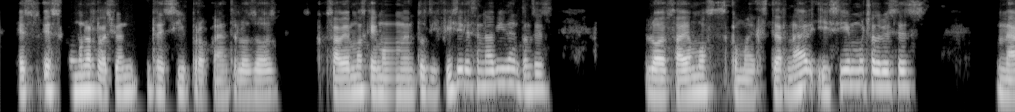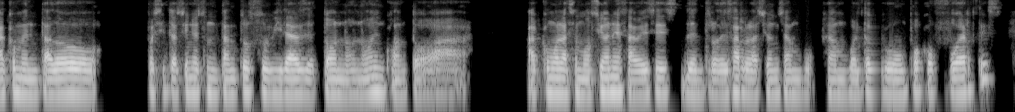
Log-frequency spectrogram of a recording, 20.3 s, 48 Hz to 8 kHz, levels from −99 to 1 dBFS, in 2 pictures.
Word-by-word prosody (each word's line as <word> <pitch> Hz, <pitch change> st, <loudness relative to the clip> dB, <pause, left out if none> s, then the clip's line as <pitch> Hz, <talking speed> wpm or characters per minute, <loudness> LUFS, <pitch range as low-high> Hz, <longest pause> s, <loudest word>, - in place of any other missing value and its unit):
es 115 Hz, +1 st, -2 dB
es 130 Hz, 0 st, +1 dB
como 125 Hz, 0 st, 0 dB
una 135 Hz, -, +7 dB
relación 120 Hz, +2 st, 0 dB
recíproca 115 Hz, -4 st, -3 dB
entre 105 Hz, +1 st, -7 dB
los 105 Hz, 0 st, +1 dB
2. 105 Hz, 0 st, +1 dB, 0.5 s
Sabemos 115 Hz, +3 st, +3 dB
que 125 Hz, -, +2 dB
hay 120 Hz, -, +2 dB
momentos 115 Hz, +1 st, -1 dB
difíciles 135 Hz, +9 st, -1 dB
en 160 Hz, -, -1 dB
la 160 Hz, 0 st, +3 dB
vida, 175 Hz, +1 st, +1 dB
entonces, 140 Hz, -3 st, -2 dB, 0.9 s
lo 110 Hz, -1 st, +6 dB
sabemos 120 Hz, +5 st, +2 dB
como 110 Hz, -3 st, -2 dB
externar, 120 Hz, +8 st, +1 dB
y 120 Hz, 0 st, -2 dB
sí, 165 Hz, +5 st, +1 dB
muchas 160 Hz, -1 st, +3 dB
veces 155 Hz, 0 st, 0 dB, 0.7 s
me 110 Hz, -2 st, +2 dB
ha 110 Hz, -, +3 dB
comentado, 110 Hz, 0 st, +4 dB, 0.5 s
pues, -, -, -5 dB
situaciones 115 Hz, 0 st, -3 dB
un 110 Hz, -2 st, -2 dB
tanto 110 Hz, +2 st, 0 dB
subidas 110 Hz, -1 st, +2 dB
de 105 Hz, -1 st, -2 dB
tono, 110 Hz, -1 st, 0 dB
¿no?, 110 Hz, +2 st, -1 dB
en 120 Hz, -1 st, +1 dB
cuanto 105 Hz, -3 st, -4 dB
a -, -, -7 dB, 0.6 s
a 105 Hz, 0 st, -2 dB
cómo 115 Hz, -1 st, +2 dB
las 110 Hz, -1 st, +1 dB
emociones 115 Hz, +2 st, +1 dB
a 105 Hz, -, +2 dB
veces 115 Hz, +2 st, -1 dB
dentro 105 Hz, -1 st, -1 dB
de 105 Hz, -, +2 dB
esa 120 Hz, +2 st, +1 dB
relación 110 Hz, -1 st, -1 dB
se -, -, -4 dB
han 105 Hz, 0 st, -2 dB
vue 110 Hz, 0 st, -8 dB
han 105 Hz, -1 st, -3 dB
vuelto 110 Hz, 0 st, -2 dB
como 110 Hz, -1 st, 0 dB
un 105 Hz, +2 st, -3 dB
poco 115 Hz, -1 st, -2 dB
fuertes 125 Hz, -, -2 dB
115 Hz, 175 wpm, -23 LUFS, 110-125 Hz, 0.9 s, una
